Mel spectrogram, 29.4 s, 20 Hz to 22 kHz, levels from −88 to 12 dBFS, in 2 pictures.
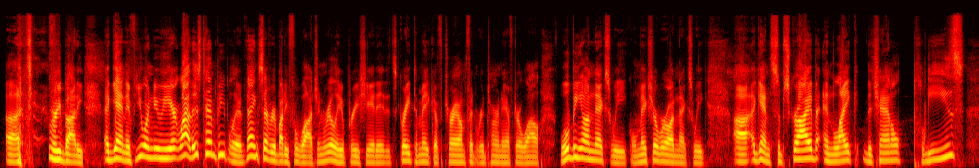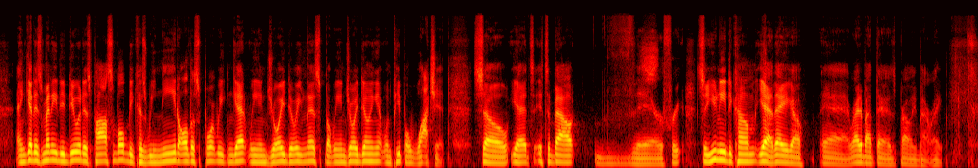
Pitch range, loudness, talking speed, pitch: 115-150 Hz, -22 LUFS, 215 wpm, 130 Hz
